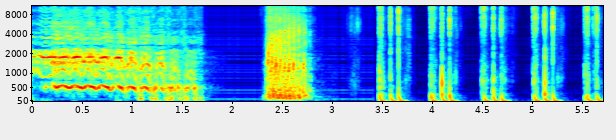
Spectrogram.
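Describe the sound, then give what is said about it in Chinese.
A horse gives a loud, wavering whinny, then a breathy snort, followed by a steady run of heavy galloping hoofbeats pounding dry earth in a regular rhythm. “驰骋在土地的声音与奔跑在泥淖中不同。”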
